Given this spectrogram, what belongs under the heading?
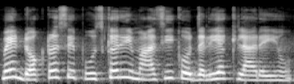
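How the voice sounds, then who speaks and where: A woman voicing a dutiful young daughter-in-law who answers accusations gently. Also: high voice, animated, a little slow. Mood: pleading. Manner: gentle, placating.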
